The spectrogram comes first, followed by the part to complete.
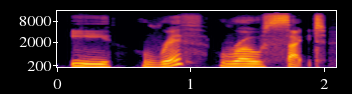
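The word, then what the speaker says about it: erythrocyte: E Rith roite. The stress is on that second syllable. Rith.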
